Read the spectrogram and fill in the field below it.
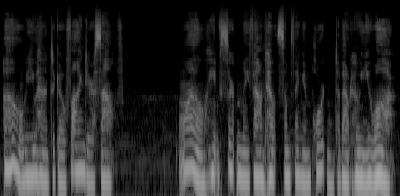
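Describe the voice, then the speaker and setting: Whispering softly into a close binaural mic that travels ear to ear, a woman plays a gentle but possessive vampire abductor in ASMR roleplay, casting herself as the listener's protector. Her lowish, steady, breathy voice carries no echo and sounds chiding and intense, delivered slowly and intimately with earnest, dramatic pauses.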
